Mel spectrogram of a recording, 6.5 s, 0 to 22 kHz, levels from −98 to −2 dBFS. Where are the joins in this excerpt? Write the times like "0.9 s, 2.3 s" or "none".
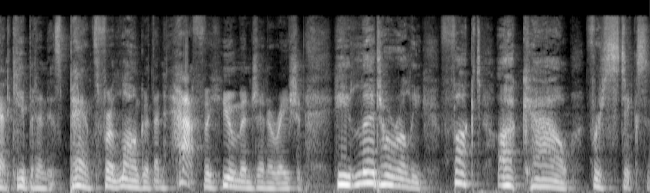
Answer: none

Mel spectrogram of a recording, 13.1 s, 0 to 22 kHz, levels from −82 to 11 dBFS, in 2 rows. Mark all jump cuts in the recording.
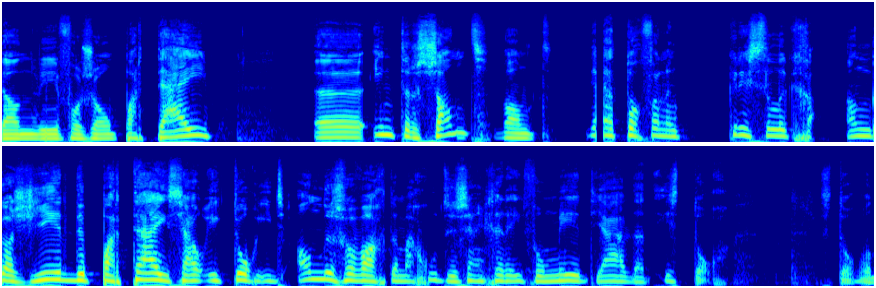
none

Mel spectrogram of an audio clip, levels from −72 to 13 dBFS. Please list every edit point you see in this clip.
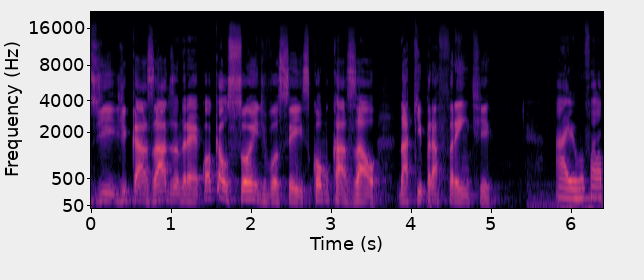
none

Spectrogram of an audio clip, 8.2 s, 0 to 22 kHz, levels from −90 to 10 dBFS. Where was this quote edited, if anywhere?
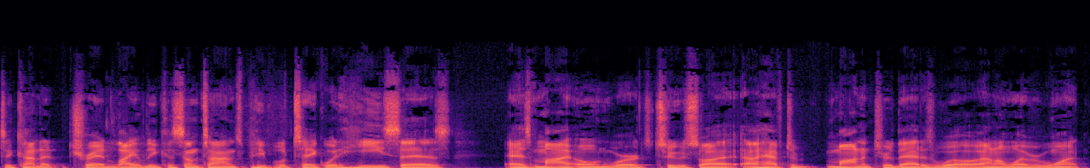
none

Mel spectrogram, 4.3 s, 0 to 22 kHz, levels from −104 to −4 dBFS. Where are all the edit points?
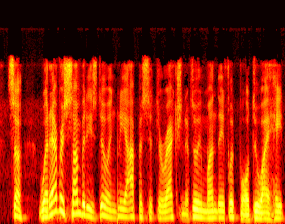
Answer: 1.8 s, 2.9 s, 3.4 s

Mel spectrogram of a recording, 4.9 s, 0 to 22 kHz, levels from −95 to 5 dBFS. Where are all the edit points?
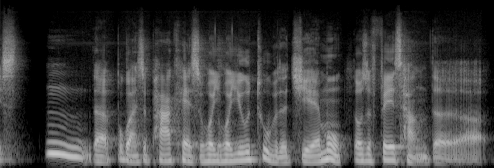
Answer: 2.2 s, 3.5 s

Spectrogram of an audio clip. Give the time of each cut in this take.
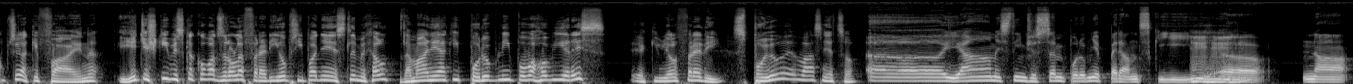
4.0 s, 7.3 s, 8.6 s

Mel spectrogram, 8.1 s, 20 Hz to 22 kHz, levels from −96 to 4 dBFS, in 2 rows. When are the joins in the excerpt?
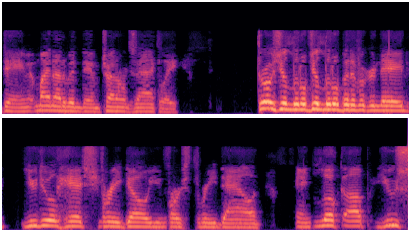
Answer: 1.2 s, 3.1 s, 4.2 s, 4.6 s, 5.0 s, 5.7 s, 7.1 s

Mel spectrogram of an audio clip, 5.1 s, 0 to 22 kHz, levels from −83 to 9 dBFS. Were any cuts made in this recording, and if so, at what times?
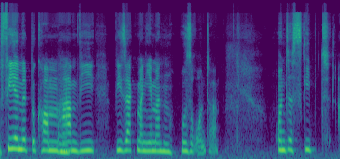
none

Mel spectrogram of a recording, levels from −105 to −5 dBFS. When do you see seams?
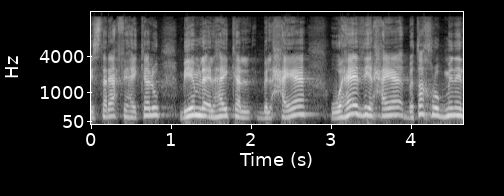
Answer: none

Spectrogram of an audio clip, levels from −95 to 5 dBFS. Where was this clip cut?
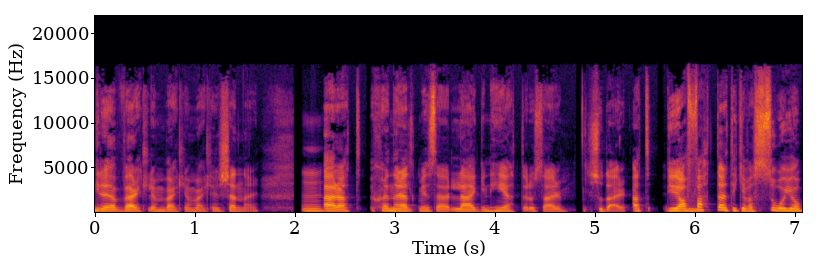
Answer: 2.0 s, 4.8 s, 5.7 s

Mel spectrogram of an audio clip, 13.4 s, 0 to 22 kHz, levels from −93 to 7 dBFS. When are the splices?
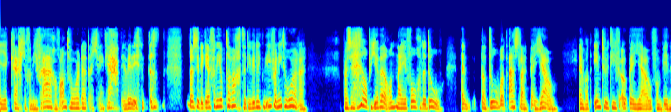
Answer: none

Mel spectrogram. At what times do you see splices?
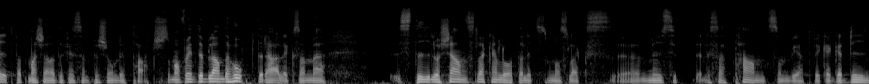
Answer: none

